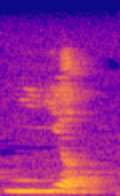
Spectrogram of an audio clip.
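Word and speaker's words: yeux: Y-E-U-X is pronounced as year. E-U in French is pronounced as so we call Y-E-U-X as year.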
